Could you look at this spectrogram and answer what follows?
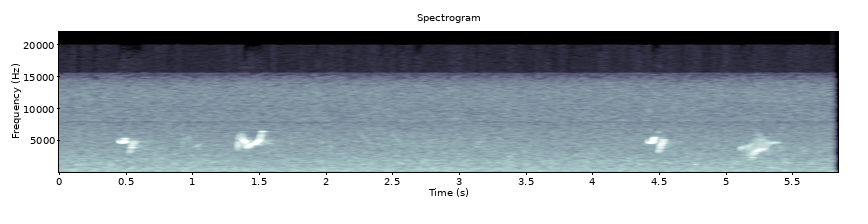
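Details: Dusky Flycatcher song recorded in Colorado: four brief, high, sharp notes spaced unevenly over about five seconds, the last one slightly burry, set against a steady background hiss.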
